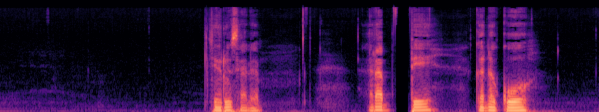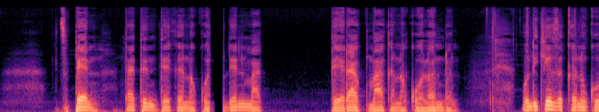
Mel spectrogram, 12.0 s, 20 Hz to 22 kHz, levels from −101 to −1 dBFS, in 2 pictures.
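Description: The speech drops into short silences with smeared edges at 3.96 to 4.10 s and at 8.10 to 8.23 s, just before "den mark", then resumes where it stopped. These are gaps at joins of encoded pieces, recurring every 4 s, left because separately encoded segments were joined untrimmed.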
